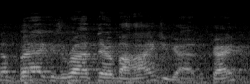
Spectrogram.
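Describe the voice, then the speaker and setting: A man speaks in a high pitch with ordinary pitch variation. There is audible room echo along with noticeable background noise. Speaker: martial arts instructor. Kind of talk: class tutorial. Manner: fast.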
